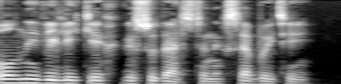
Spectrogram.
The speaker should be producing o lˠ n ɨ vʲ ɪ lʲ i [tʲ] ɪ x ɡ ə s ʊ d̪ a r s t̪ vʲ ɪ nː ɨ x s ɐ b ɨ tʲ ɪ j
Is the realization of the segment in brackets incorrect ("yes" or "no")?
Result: yes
